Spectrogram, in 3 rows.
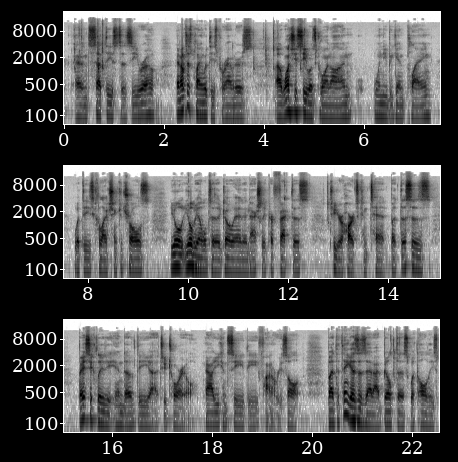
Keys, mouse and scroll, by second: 0.0 KP_Decimal, 0.5 KP_Enter, 3.6 shift+KP_Enter, 10.2 right click, 11.6 click, 12.5 g, 21.3 click, 21.4 s.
